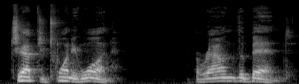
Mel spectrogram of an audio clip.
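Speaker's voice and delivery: slow, announced chapter title; chapter heading. Acted. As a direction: announce it slowly.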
